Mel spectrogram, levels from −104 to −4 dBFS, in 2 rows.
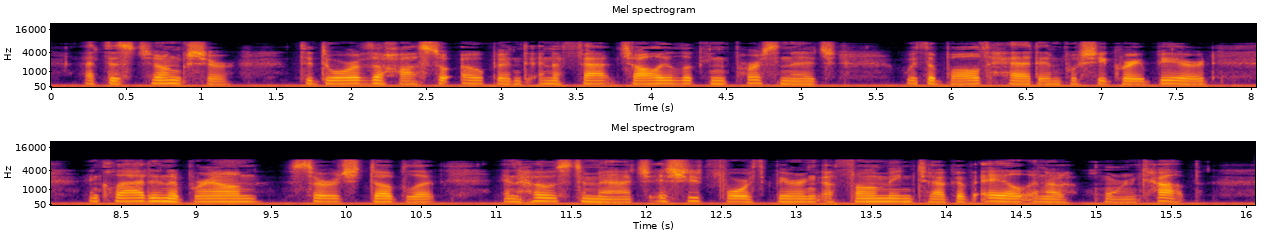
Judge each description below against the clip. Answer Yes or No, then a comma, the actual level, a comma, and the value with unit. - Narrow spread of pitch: Yes, narrow, 2.1 semitones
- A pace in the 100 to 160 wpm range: No, average, 170 wpm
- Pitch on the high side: No, medium, 155 Hz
